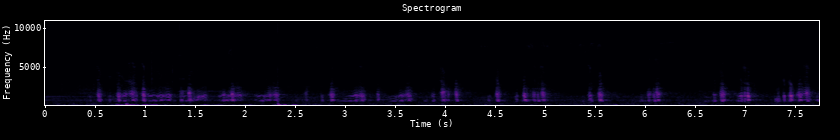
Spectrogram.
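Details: Wood frogs, just woken in spring at Middlesex, Vermont, on April 7, 2020, call in a chorus of short, hoarse, duck-like clucks repeated rapidly.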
